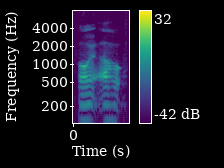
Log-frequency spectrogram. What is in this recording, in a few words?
mouth, chamacoco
